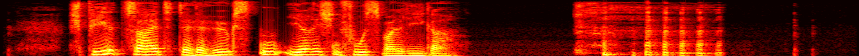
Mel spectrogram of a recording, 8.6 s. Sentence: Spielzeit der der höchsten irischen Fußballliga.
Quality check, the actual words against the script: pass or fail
pass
